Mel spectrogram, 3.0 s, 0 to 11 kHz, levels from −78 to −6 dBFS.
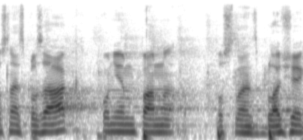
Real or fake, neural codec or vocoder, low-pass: real; none; 9.9 kHz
